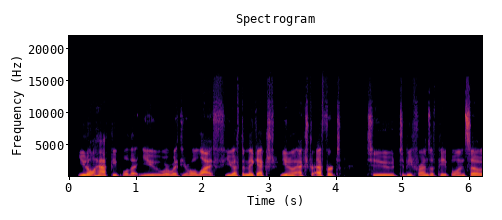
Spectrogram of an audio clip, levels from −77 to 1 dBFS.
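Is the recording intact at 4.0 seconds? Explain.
Yes, at 4.0 seconds the speech runs on intact, with no audible fault at that moment.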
